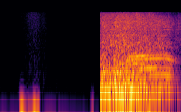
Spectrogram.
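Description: A crackling magic zap strikes an animal.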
